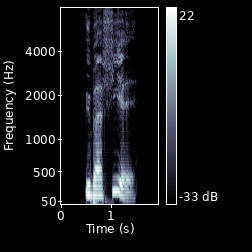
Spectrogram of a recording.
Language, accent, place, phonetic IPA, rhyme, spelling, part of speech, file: German, Germany, Berlin, [ˌyːbɐˈfiːl], -iːl, überfiel, verb, De-überfiel.ogg
- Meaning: first/third-person singular preterite of überfallen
